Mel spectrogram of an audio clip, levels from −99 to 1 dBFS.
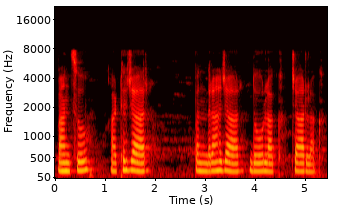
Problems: background sounds at intervals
